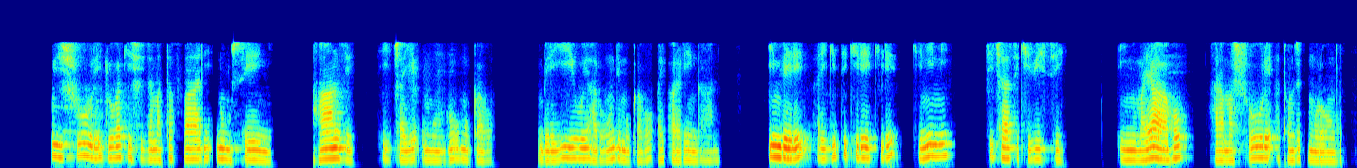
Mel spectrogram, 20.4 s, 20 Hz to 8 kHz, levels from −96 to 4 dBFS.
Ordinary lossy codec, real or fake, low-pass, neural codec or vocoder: AAC, 16 kbps; real; 7.2 kHz; none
